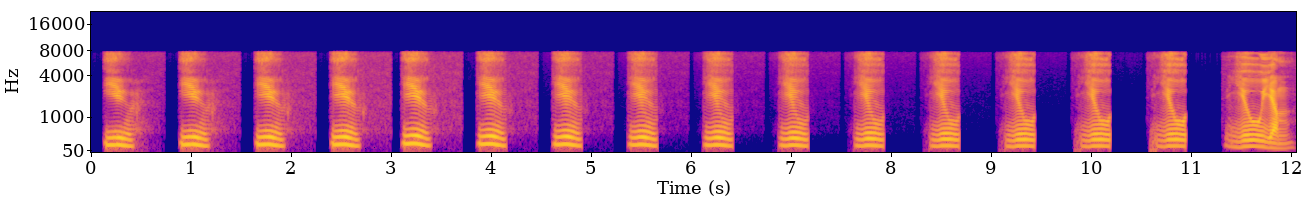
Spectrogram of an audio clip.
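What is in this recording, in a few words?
Proto-Indo-European juHe to Sanskrit yuuyam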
